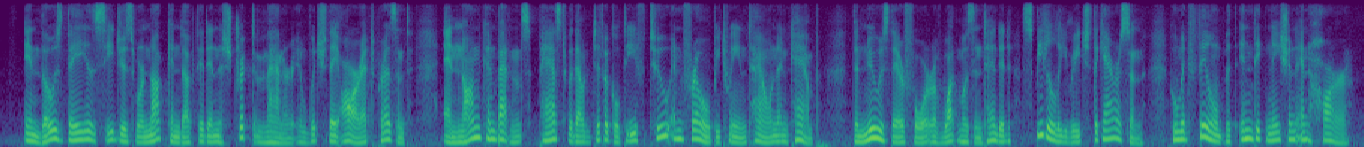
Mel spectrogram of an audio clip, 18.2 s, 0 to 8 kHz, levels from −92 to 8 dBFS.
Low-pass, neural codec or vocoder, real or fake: 7.2 kHz; codec, 16 kHz, 0.8 kbps, ZipCodec; fake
